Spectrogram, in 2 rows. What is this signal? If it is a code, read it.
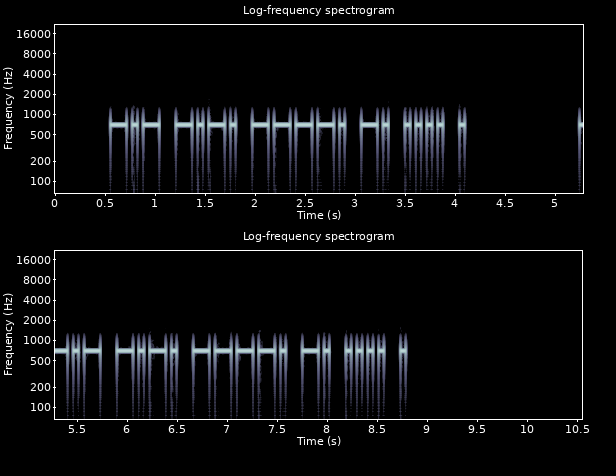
Morse code, heard as a keyed tone, about 21 wpm, 700 Hz. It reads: KC9NHE KC9NHE
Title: USA Call Signs - 6 Characters - Repeated 3x - 22wpm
